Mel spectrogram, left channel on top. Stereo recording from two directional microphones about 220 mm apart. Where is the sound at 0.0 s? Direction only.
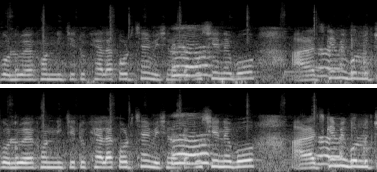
15° right (ahead or behind).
